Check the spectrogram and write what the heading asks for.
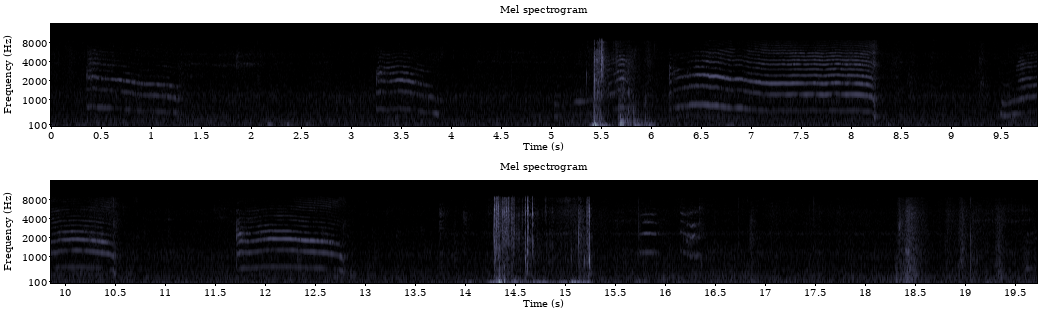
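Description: Domestic cats meowing over and over as they beg for food: about five separate meows, most falling or arching in pitch, one of them long and drawn out about six seconds in. Two loud knocks, about five and a half and fourteen seconds in, are louder than the meows.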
